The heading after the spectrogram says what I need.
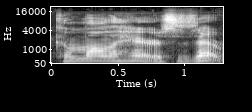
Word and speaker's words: Kamala: from some little friends it's not camella it's not kamala it's not canela it's kamala kamala harris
